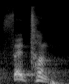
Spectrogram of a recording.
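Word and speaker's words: Satan: 영어로는 그렇게 발음해요. 세턴.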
